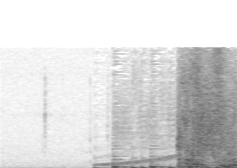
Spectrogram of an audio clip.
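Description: An electric guitar blares out loudly with a rising screech.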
